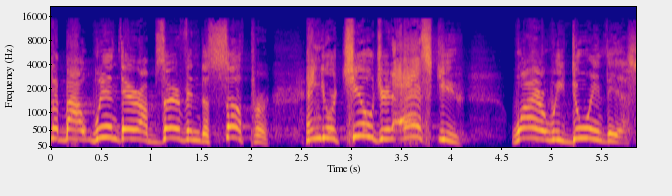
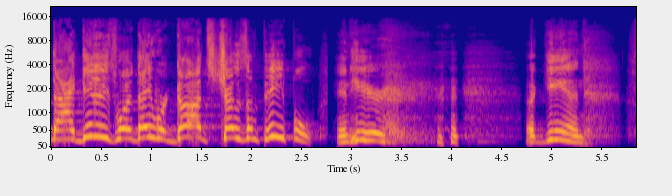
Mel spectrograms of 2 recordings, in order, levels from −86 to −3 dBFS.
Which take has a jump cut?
second; 1 cut; at 2.8 s

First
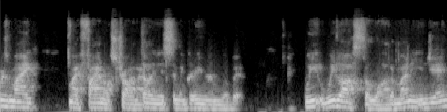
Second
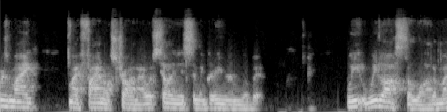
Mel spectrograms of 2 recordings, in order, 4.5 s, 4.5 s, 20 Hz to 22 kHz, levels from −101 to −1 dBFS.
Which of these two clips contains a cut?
first; 2 cuts; at 1.4 s, 3.0 s

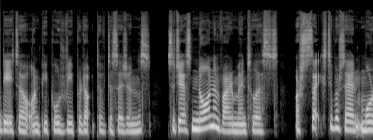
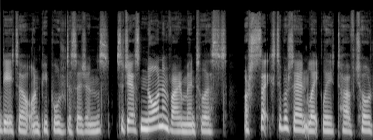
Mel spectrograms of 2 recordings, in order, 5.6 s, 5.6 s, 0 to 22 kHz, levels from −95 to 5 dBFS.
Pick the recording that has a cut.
second; 3 cuts; at 1.0 s, 1.7 s, 4.6 s

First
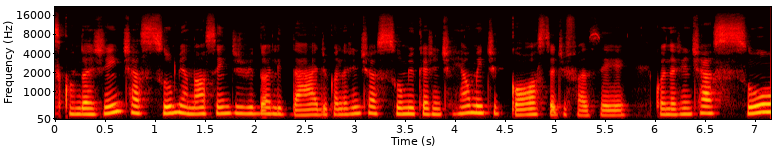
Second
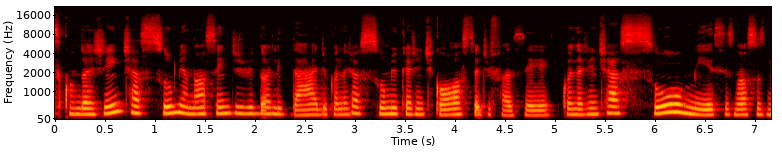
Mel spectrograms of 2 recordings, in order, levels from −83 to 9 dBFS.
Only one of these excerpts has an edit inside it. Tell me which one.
second; 3 cuts; at 2.9 s, 3.8 s, 5.0 s

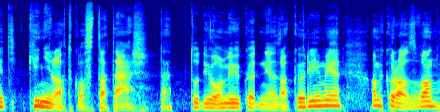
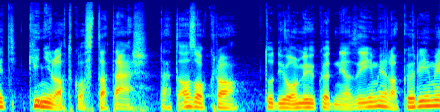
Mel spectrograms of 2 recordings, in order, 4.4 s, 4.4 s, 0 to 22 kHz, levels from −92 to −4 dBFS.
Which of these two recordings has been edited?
first; 2 cuts; at 1.7 s, 2.8 s

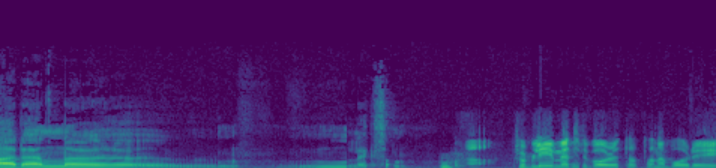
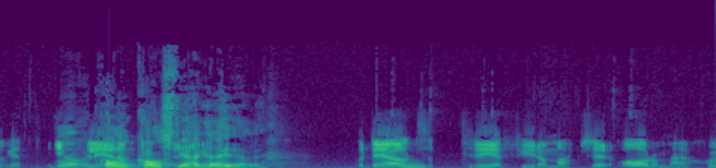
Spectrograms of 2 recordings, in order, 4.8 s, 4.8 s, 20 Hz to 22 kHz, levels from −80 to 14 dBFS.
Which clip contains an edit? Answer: first; 3 cuts; at 2.3 s, 3.4 s, 3.9 s

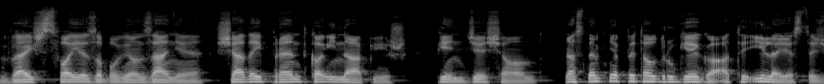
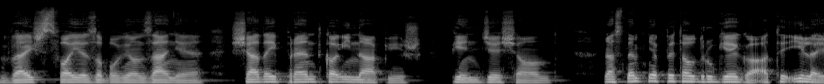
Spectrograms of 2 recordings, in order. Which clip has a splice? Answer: first; 2 cuts; at 2.1 s, 5.6 s

